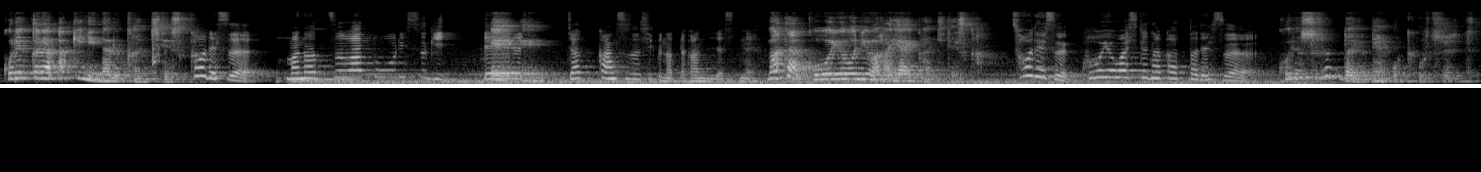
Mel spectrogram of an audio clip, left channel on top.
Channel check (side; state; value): right; silent; 61 dB below the other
